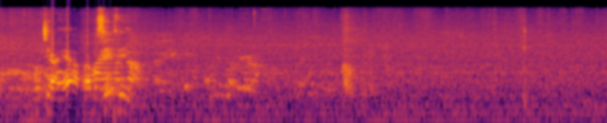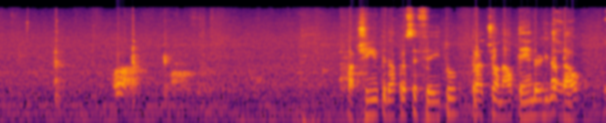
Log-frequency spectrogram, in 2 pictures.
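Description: A knife slices through raw meat.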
